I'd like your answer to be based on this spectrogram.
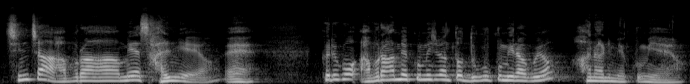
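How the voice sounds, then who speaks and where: A male pastor preaching a sermon in a church, animated and often asking the congregation questions. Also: fairly high pitch, moderate pace. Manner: animated, asks the congregation questions and seeks their agreement. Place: church sanctuary.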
